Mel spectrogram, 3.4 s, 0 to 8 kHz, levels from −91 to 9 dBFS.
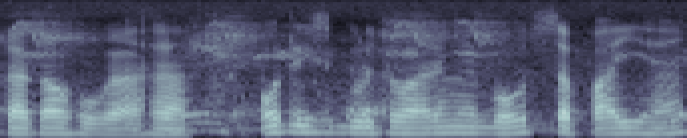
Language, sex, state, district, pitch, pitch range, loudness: Hindi, male, Chandigarh, Chandigarh, 125 Hz, 120-135 Hz, -21 LUFS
